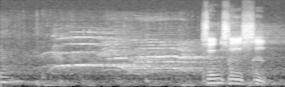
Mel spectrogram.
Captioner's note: cheering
